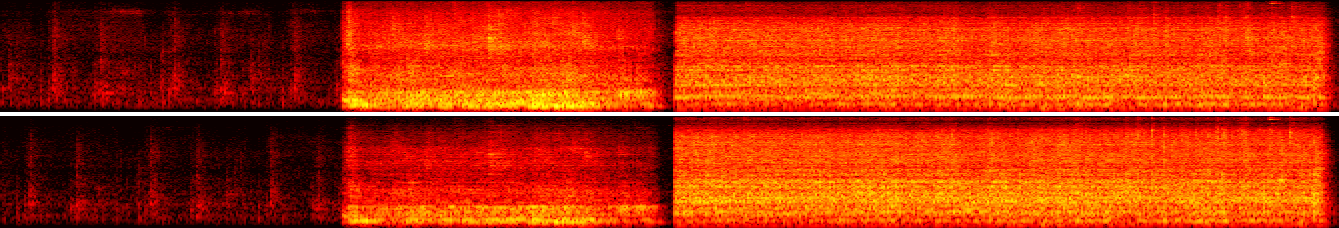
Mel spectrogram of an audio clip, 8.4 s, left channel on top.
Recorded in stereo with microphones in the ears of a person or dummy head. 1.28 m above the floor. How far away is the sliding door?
About 0.9 m.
